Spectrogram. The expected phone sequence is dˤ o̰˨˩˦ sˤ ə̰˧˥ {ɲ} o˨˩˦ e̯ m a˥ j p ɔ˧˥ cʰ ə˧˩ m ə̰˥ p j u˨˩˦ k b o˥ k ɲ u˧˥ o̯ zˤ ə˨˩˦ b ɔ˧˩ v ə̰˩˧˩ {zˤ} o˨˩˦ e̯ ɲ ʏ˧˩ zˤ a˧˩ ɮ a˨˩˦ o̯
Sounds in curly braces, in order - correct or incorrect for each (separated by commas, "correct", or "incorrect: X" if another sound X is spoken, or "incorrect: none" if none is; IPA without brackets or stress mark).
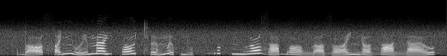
correct, correct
